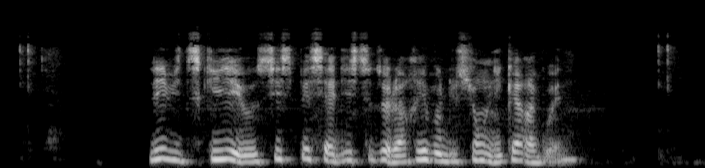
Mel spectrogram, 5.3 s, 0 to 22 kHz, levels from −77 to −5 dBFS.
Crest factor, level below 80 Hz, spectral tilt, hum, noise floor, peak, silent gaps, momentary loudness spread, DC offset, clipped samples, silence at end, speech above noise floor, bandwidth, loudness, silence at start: 22 dB; -74 dBFS; -3 dB/octave; none; -76 dBFS; -4 dBFS; none; 21 LU; under 0.1%; under 0.1%; 0.95 s; 52 dB; 10.5 kHz; -23 LUFS; 0.15 s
